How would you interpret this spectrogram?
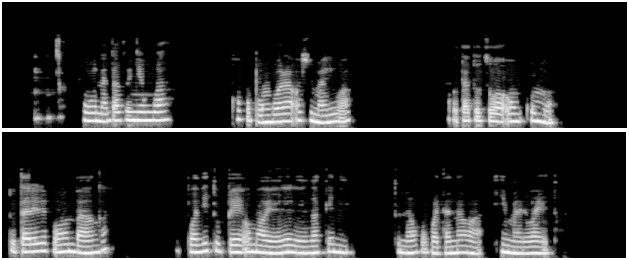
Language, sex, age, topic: Oshiwambo, female, 36-49, finance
